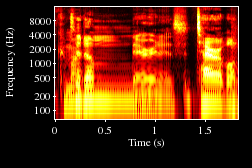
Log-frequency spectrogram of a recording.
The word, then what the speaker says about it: Tudum: Netflix Tudum, is that how you You pronounce it? got to do it correctly. Come on. Tudum.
